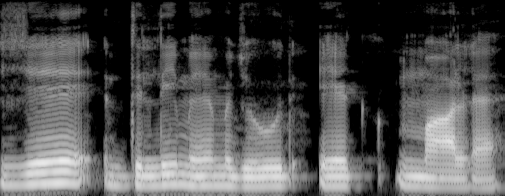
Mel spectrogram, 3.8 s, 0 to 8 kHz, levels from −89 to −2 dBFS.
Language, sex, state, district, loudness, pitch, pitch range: Hindi, male, Delhi, New Delhi, -17 LUFS, 105 Hz, 100-110 Hz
